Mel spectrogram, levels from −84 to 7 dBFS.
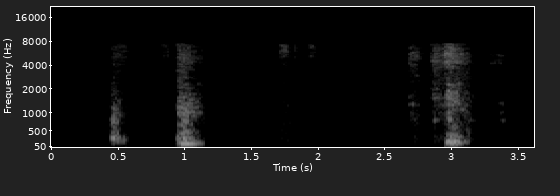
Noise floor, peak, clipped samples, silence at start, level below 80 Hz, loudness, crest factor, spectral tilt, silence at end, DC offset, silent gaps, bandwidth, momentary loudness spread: under -90 dBFS; -24 dBFS; under 0.1%; 0.45 s; -78 dBFS; -43 LUFS; 24 dB; -5 dB/octave; 0.5 s; under 0.1%; 0.61-0.82 s, 1.16-1.69 s, 2.01-2.11 s; 8 kHz; 23 LU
